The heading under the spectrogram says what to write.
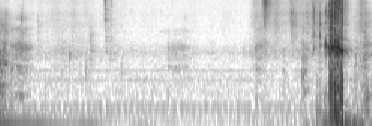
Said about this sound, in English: I will chew all this ice into the microphone.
